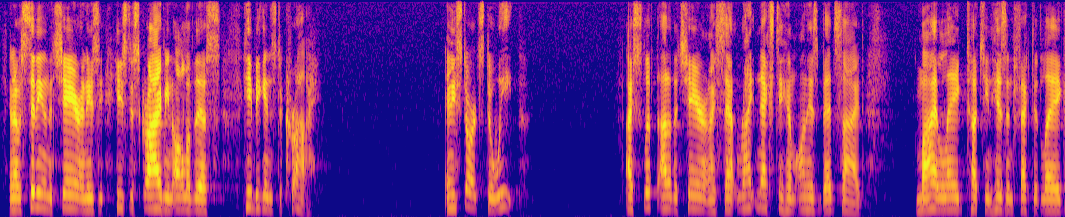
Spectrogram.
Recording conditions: large echoing room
